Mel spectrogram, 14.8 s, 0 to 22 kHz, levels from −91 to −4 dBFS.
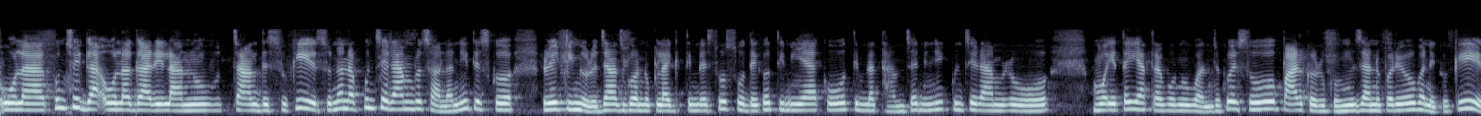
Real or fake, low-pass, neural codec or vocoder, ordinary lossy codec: fake; none; codec, 16 kHz, 16 kbps, FunCodec, trained on LibriTTS, 50 frames a second; none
